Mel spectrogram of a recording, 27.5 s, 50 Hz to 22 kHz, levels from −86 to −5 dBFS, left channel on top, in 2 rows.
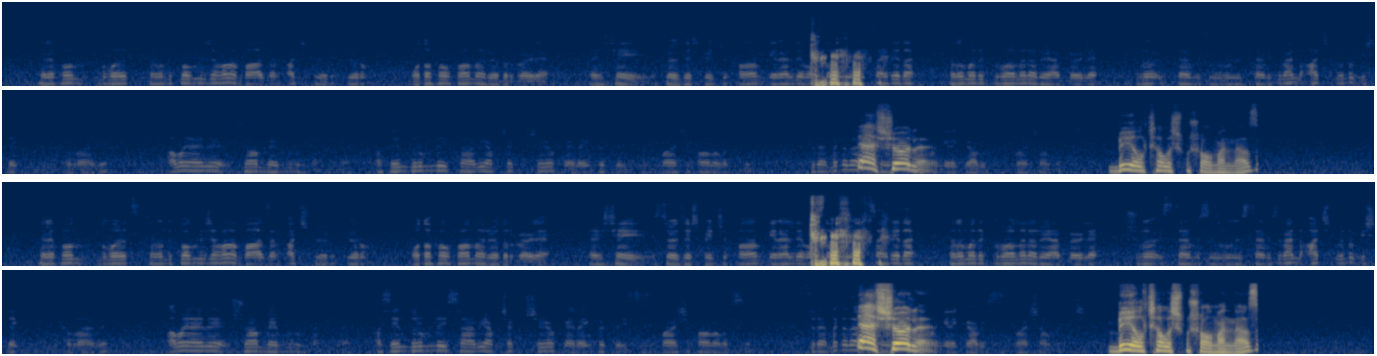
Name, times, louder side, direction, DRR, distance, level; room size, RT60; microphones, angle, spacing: voice 1, 0.3-3.7 4.1-5.5 5.9-9.1 9.4-11.0 11.2-14.8 15.4-21.2 21.7-24.6, right 2 dB, 45° right, 6.1 m, -59 dB
voice 2, 8.1-8.6 22.3-23.0 24.8-26.3, right 8 dB, 75° right, 0.3 m, -30 dB
open air
head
